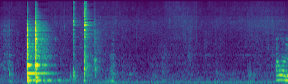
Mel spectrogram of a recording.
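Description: Butter and a little oil in a pan before eggs go in: a few sharp clanks of utensils and cookware up front, then a quiet low sizzle underneath, with more kitchen clatter at the end.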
